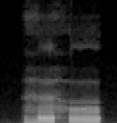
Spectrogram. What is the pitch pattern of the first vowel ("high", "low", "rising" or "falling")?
rising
